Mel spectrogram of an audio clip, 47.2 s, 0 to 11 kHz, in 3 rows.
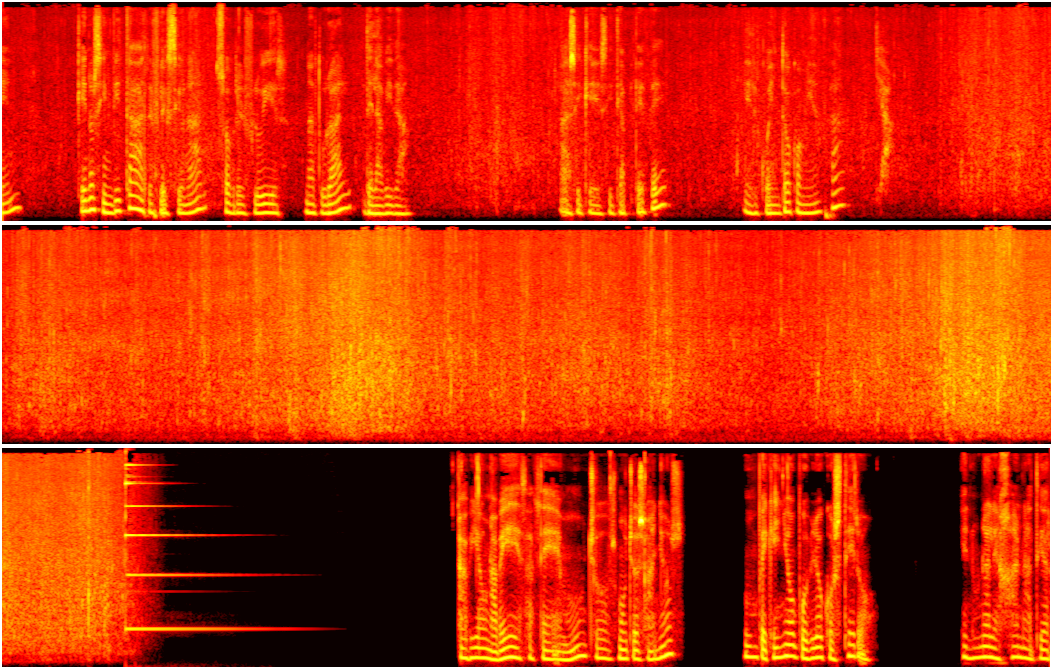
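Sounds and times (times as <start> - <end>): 
speech: 1.2 - 6.2, 8.4 - 10.1, 11.1 - 13.3, 38.6 - 41.7, 42.6 - 44.6, 45.9 - 47.1
steady ocean surf rushing in slow broad surges: 14.1 - 34.9
single bright chime: 33.3 - 35.5.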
